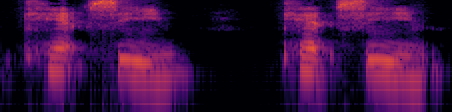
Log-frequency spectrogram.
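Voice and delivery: "can't seem" with no t sounded in "can't"; silent t. Shown as a demonstration. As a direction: slowly join "can't seem" as "can-seem". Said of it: "同样can't不发t那个音".

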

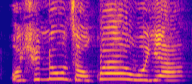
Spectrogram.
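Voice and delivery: high, quick mock shout; yelling back. A narrator's reading. Child explains to mom about the monster, mock yelling back. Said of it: "我喊回去".

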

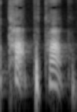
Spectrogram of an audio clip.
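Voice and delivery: "top" said like "tahp", open ah; ah sound. Shown as a demonstration. Teacher shows what listeners mishear, "top" with ah sound. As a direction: turn the o of "top" into ah. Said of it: "那个啊的音".

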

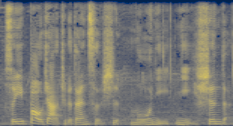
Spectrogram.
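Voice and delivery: ordinary talk

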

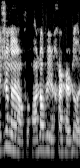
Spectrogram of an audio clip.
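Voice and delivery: normal talking voice

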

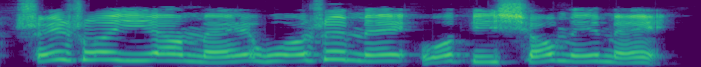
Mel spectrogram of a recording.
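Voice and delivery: very high, bratty furious squeal; squealing in a rage. Acted. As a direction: shriek it like a spoiled girl in a tantrum. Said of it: "大美气得哇哇叫".

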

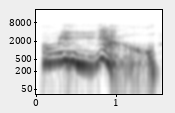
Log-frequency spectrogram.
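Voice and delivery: high, drawn-out mew; cat meow. A narrator's reading. Wilbur grinning for his photo, meowing. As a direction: imitate a cat, gliding down.

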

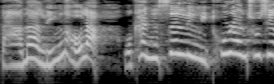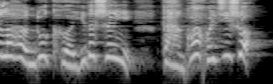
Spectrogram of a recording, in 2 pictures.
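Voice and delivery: high, loud, rushed warning; panicked shouting. A narrator's reading. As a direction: raise the alarm, frantic, words tumbling out. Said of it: "惊慌地大喊道". (惊慌失措地高声报警)

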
